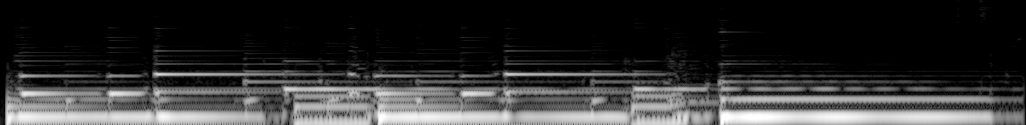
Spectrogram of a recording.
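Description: A song's instrumental introduction plays with no vocals, full sustained chords shifting every second or so over a strong low bass, steady and fairly loud before easing slightly at the end.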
